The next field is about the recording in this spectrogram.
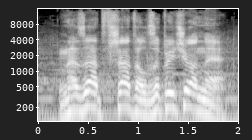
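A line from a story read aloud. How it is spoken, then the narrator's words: Barked. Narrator (Russian): рявкнул голос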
